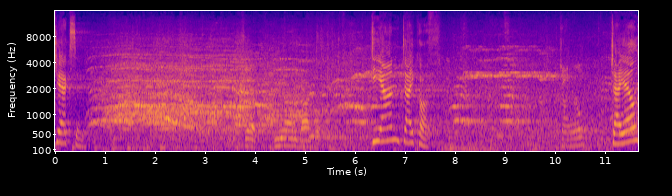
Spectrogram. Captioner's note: cheers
